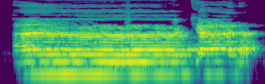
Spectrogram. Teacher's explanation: And hiding the sound of the noon means you don't touch you don't take your tongue, you don't physically take two articulators and touch anywhere at all. You just nasalize the sound. You just say it's a nasal sound. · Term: ikhfa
